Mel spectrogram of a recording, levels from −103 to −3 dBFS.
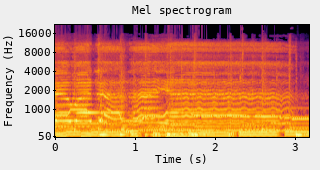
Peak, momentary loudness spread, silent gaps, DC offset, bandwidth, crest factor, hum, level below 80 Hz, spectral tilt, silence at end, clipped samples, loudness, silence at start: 0 dBFS; 3 LU; none; 2%; 15.5 kHz; 8 dB; none; -20 dBFS; -5 dB/octave; 0 s; 1%; -9 LUFS; 0 s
